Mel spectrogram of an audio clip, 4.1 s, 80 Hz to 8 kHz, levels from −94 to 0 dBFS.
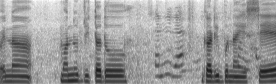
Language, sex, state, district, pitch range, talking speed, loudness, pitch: Nagamese, female, Nagaland, Kohima, 185-210 Hz, 100 wpm, -19 LUFS, 190 Hz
